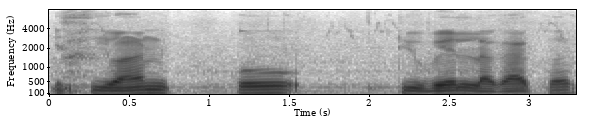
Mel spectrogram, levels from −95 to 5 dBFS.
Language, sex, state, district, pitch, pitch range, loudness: Hindi, male, Bihar, Kaimur, 100 Hz, 95-110 Hz, -16 LUFS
